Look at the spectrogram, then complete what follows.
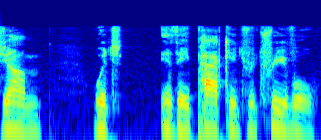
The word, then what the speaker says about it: Yum: of software called Yellow Dog Unmodified, which we pronounce Yum, which is a package retrieval system.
